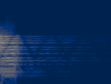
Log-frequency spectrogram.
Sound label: HOUSE, House Dance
